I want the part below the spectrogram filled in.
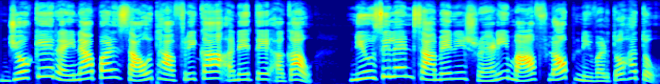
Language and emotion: Gujarati, neutral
